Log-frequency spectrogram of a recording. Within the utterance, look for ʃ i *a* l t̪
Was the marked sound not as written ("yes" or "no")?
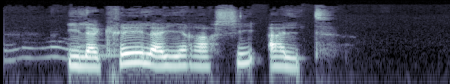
no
